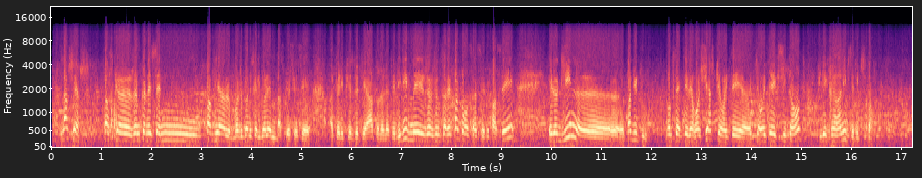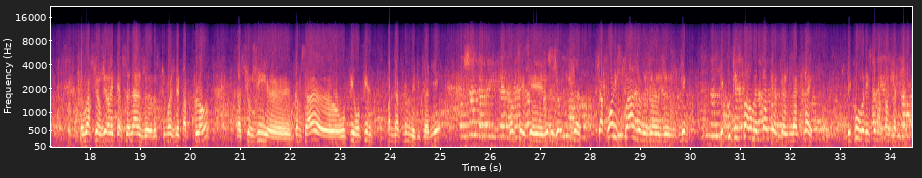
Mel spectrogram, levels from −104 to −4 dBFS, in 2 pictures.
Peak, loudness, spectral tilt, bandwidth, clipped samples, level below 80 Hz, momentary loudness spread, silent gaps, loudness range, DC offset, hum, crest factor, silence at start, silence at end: 0 dBFS; -12 LUFS; -5 dB/octave; 12 kHz; under 0.1%; -44 dBFS; 9 LU; none; 3 LU; under 0.1%; none; 12 dB; 0 s; 0 s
